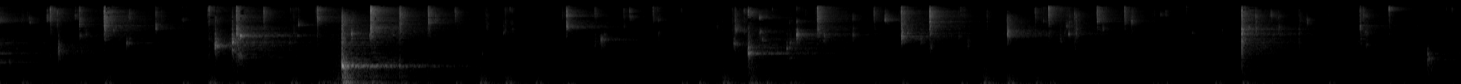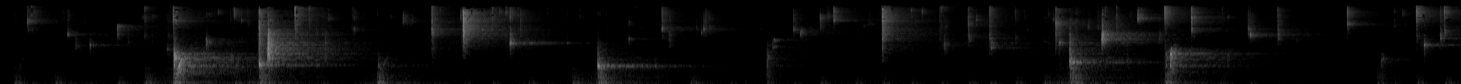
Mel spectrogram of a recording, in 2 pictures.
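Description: Water drops drip and plink into still water.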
